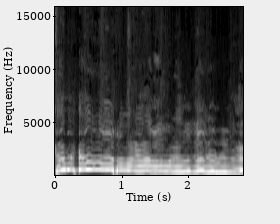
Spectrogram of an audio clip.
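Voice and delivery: very high, gushing greeting; excited reunion squeal. Retold or imitated. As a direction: squeal as if reuniting with long-missed friends. Acting out excited yearly reunion greetings.

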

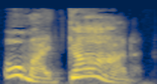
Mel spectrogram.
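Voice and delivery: high, slow dramatic gasp; mock overreaction. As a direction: ham up the shocked sports fan. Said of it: "I've reacted dumb".

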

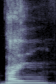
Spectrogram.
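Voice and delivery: high, loud mock bang; bang sound. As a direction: smack out the impact. Imitating ball impact.

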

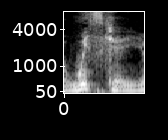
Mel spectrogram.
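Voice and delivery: "whisky" in an English accent. Shown as a demonstration. Speaker showing foreign mode sounds odd, English accent. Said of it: "si no te vas a poner en modo".

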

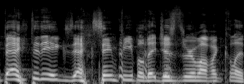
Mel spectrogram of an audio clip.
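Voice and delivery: laughing through the words; breaking into laughter while talking. Real, not acted. Laughing retelling the absurd rescue.

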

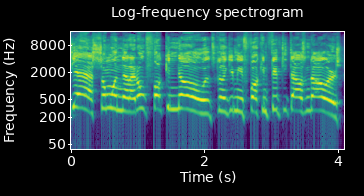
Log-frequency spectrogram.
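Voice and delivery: high mock-excited gloating; mocking lottery player. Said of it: "you'll be like".

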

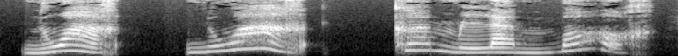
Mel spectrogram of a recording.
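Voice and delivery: very slow, drawn-out words; ominous, slowly stretched narration; ominous dread. A narrator's reading. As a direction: let each word hang, dark and drawn out. Dread at the dark deserted streets.

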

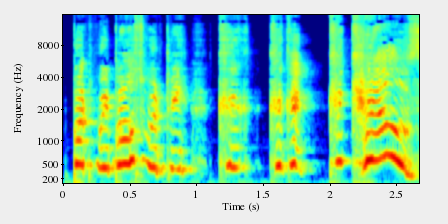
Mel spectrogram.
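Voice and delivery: high, loud stuttering panic; terrified stammer. Acted. Lazareline realising they would be killed, shrieky stammering fright. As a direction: stick on the first sound, then squeal the word out.

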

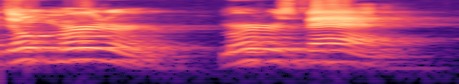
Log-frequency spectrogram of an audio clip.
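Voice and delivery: each word laid down slowly and firmly; slow, stern pronouncement; slow emphatic command. Acted. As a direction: hand down the law, deliberate and weighty. Preacher quoting the law emphatically.

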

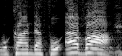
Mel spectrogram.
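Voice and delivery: loud, high, proud battle cry; Wakanda forever shout. Acted. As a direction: bellow it with conviction. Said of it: "I've been waiting to do that".

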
